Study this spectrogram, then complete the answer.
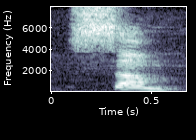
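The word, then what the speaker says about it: some: गे हो गया गेव ई का उच्चारण कहीं भी रहता तो वो साइलेंट हो जाता है जैसे य गेव कोई उच्चारण नहीं है सम में ई जो है वो कोई उचार नहीं है ठीक है तो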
